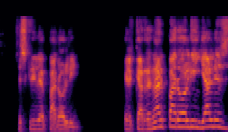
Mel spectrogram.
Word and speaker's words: Parolin: Si mal no recuerdo, es el cardenal Parolin, que les Parolin, es de origen francés, se pronuncia Parolin, se escribe Parolin.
